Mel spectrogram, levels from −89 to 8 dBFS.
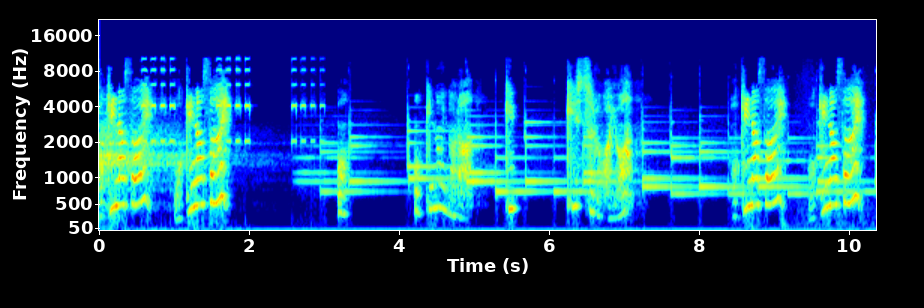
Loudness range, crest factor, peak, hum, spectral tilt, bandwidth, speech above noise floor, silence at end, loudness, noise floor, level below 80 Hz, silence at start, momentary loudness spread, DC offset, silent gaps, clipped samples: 7 LU; 22 dB; -2 dBFS; none; 0.5 dB/octave; 11 kHz; 39 dB; 0 s; -23 LUFS; -62 dBFS; -70 dBFS; 0 s; 17 LU; under 0.1%; none; under 0.1%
